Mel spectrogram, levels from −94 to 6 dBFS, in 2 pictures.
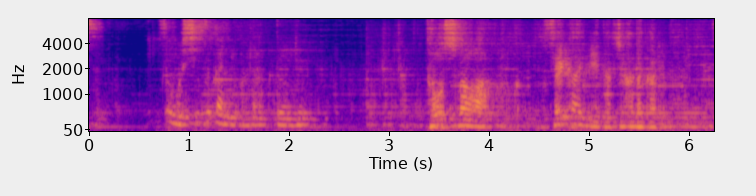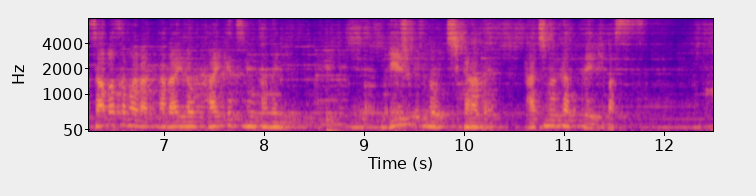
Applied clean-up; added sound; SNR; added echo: neural separator model SepFormer DNS4.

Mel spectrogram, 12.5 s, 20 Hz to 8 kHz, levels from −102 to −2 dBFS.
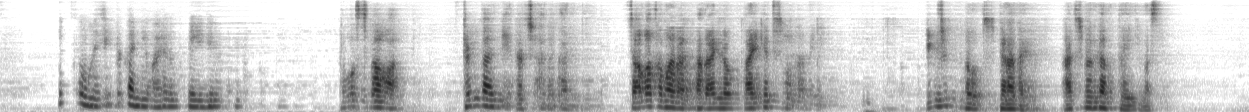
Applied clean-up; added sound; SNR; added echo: neural mask model DeepFilterNet 3.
